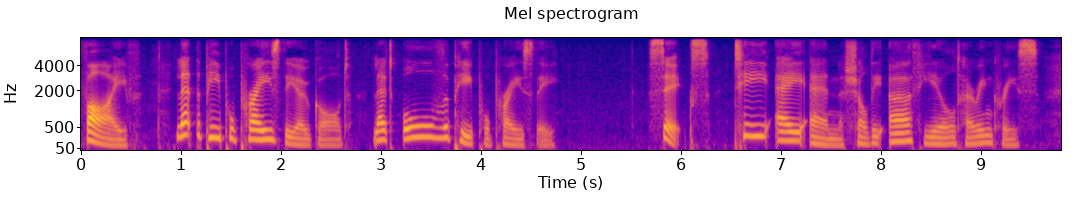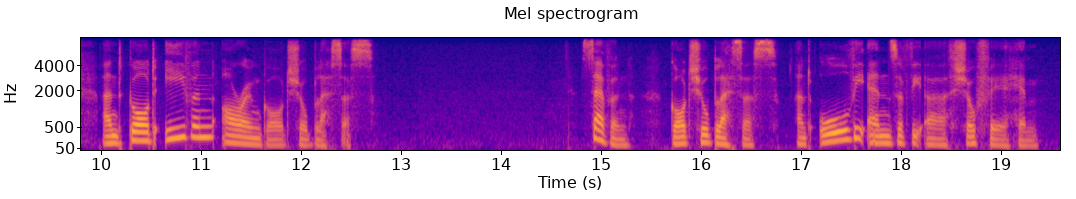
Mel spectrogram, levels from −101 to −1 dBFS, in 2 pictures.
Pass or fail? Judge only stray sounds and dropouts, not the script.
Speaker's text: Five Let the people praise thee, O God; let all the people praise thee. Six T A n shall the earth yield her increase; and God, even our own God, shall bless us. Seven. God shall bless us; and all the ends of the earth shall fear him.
pass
